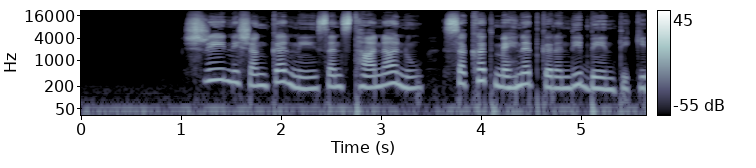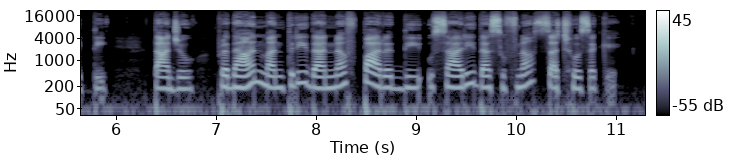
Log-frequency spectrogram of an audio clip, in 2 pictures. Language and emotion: Punjabi, neutral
